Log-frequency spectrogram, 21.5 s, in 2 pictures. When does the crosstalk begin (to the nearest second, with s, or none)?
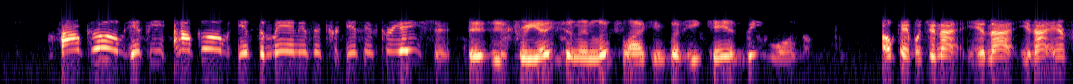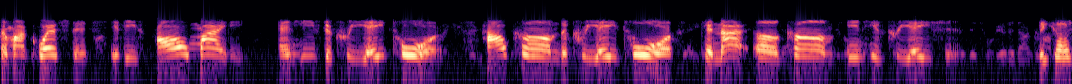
none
